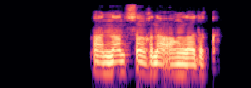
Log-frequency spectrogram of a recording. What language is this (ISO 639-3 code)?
tat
